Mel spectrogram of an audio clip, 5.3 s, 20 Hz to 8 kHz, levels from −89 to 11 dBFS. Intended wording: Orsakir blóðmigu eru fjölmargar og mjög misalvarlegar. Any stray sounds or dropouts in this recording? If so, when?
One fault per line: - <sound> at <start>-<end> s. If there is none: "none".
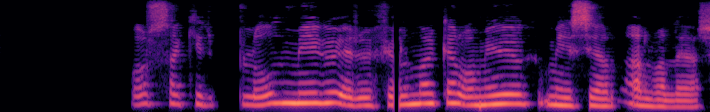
- dropout at 2.9-3.0 s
